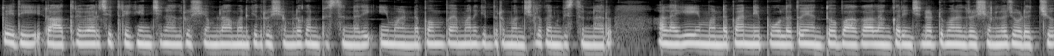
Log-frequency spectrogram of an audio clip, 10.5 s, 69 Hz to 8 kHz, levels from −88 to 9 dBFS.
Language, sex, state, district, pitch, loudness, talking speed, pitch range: Telugu, female, Andhra Pradesh, Guntur, 195 Hz, -12 LUFS, 165 wpm, 190-200 Hz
